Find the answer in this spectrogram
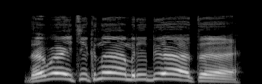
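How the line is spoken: Cheerful girl shouting. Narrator (Russian): весело закричала девушка

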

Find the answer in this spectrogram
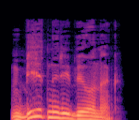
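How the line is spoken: Older woman's sigh. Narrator (Russian): вздохнула старшая гейша

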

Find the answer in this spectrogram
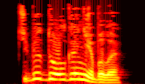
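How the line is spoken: Offended voice. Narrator (Russian): она обиженным голосом произнесла

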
